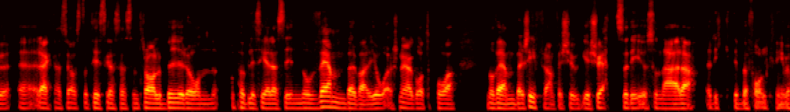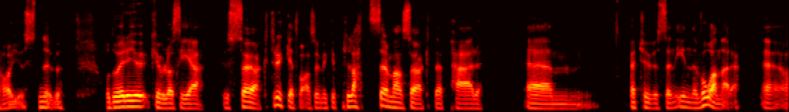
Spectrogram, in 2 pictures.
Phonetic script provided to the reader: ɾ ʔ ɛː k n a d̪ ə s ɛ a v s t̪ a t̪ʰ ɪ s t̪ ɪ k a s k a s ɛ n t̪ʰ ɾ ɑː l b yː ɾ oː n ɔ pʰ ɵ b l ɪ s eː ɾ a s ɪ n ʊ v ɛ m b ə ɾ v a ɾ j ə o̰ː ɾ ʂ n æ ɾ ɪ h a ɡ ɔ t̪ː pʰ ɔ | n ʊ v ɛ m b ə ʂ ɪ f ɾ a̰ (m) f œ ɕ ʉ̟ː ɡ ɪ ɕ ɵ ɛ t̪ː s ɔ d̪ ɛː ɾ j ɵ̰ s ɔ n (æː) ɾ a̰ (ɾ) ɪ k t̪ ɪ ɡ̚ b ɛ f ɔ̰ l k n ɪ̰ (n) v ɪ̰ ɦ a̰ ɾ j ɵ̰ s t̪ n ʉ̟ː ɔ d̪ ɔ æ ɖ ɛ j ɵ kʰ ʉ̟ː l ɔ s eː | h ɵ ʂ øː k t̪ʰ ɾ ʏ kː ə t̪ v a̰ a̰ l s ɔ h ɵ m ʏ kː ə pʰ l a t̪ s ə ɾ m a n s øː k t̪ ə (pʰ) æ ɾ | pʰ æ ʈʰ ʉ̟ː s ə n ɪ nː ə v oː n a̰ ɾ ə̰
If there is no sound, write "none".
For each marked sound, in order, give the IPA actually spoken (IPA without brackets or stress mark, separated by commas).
n, æː, ɾ, ŋ, pʰ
